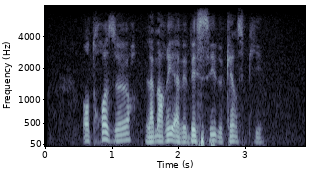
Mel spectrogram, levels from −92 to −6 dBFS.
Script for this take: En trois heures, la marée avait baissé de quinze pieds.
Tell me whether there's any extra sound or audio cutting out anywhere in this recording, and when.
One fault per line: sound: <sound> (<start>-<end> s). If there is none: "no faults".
no faults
